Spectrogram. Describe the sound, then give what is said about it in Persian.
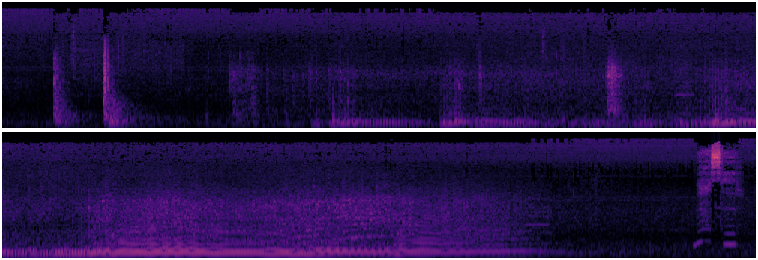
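A couple of dull thuds, then a car engine revs up loudly, its pitch sweeping up and down before the sound fades as the car drives off. “ماشینه که برد؟”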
